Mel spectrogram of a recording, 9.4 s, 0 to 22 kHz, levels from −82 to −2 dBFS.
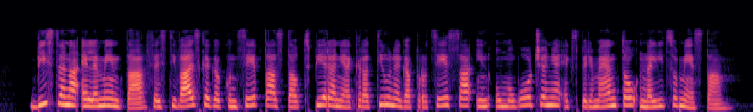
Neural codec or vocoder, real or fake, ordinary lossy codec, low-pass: none; real; none; 7.2 kHz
